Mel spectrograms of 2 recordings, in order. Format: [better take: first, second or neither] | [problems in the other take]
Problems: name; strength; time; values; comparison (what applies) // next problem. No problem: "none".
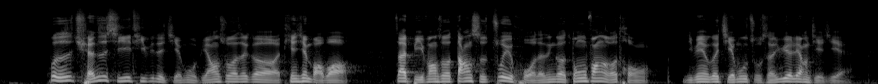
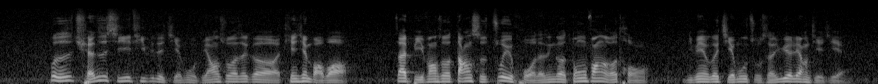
first | hiss; noticeable; throughout; 20 dB below the speech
